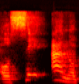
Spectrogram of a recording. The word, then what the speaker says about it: océano: Se pronuncia avaro, se pronuncia océano como esdújula.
